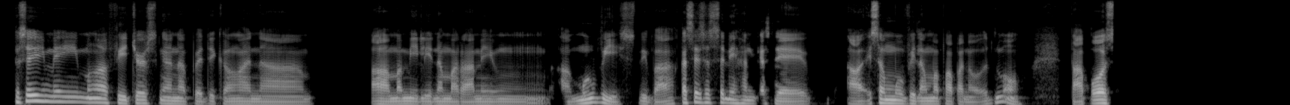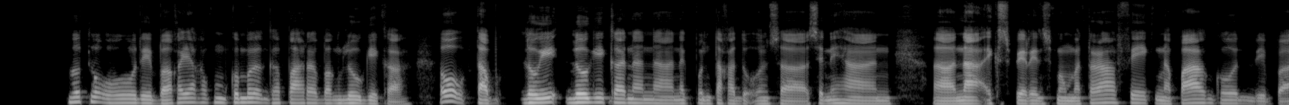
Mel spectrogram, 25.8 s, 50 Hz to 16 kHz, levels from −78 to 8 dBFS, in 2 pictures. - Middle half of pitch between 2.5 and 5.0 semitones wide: No, wide, 5.6 semitones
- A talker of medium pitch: No, low, 115 Hz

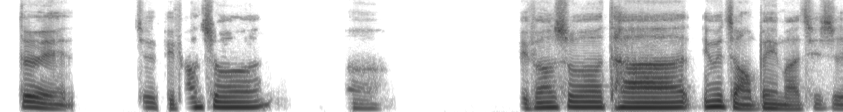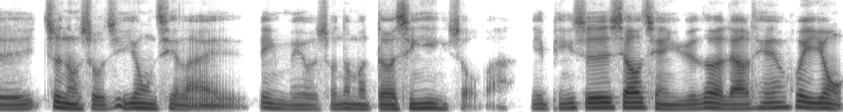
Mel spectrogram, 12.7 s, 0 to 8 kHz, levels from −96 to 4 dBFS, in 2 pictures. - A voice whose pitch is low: Yes, low, 120 Hz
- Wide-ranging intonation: No, average, 4.2 semitones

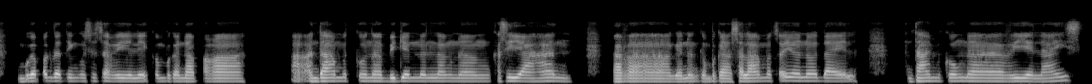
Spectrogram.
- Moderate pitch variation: No, narrow, 1.3 semitones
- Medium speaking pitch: Yes, medium, 150 Hz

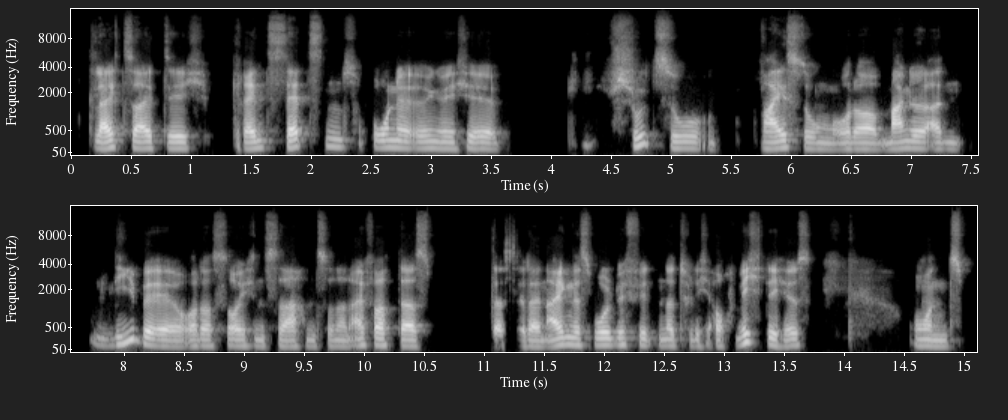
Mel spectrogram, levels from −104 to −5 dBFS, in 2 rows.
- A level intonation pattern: Yes, narrow, 2.3 semitones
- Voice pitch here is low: Yes, low, 120 Hz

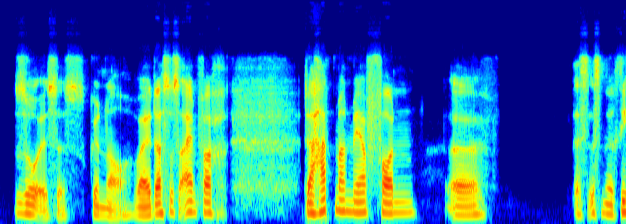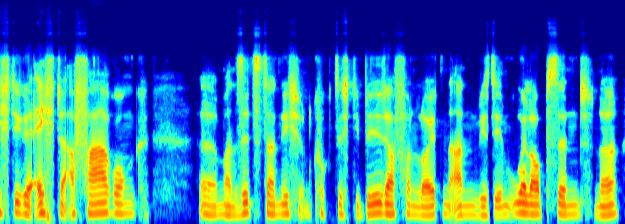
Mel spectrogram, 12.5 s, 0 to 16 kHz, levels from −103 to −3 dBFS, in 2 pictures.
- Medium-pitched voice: No, low, 120 Hz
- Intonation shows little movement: No, average, 3.2 semitones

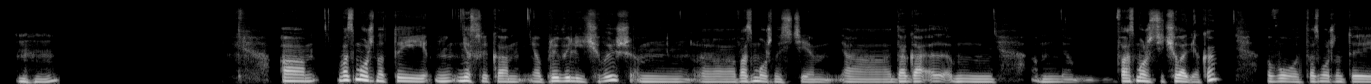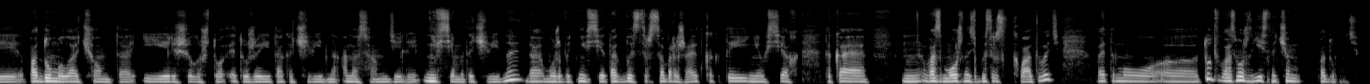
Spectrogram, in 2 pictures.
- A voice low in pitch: Yes, low, 130 Hz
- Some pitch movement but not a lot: Yes, average, 3.1 semitones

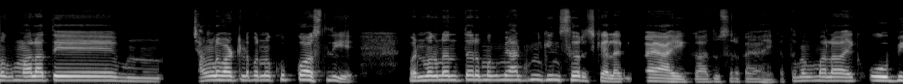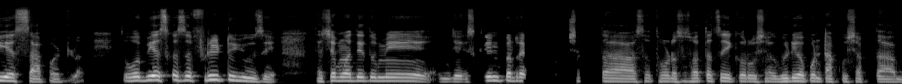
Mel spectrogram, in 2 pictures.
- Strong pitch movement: Yes, wide, 5.7 semitones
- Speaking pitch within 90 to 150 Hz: No, medium, 165 Hz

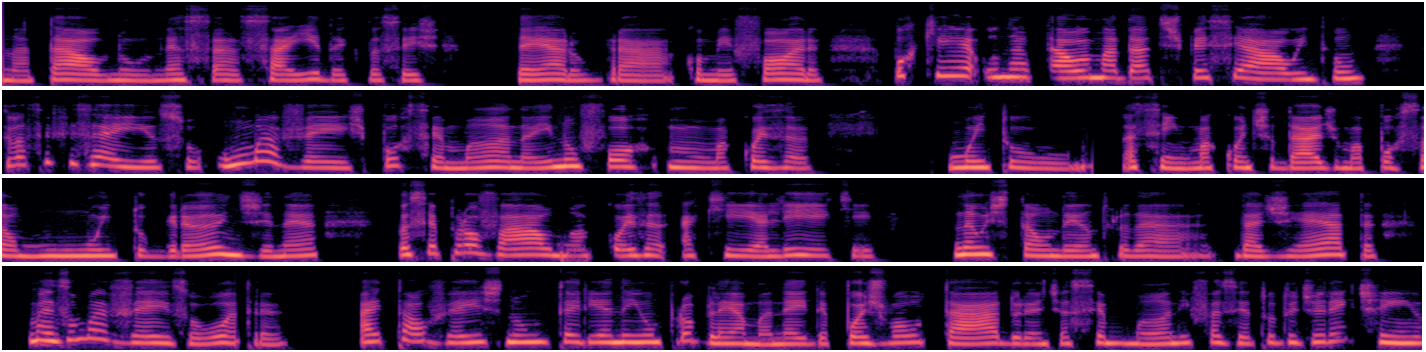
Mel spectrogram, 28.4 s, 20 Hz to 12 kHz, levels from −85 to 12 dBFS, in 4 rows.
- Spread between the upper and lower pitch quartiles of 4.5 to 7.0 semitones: No, average, 3.8 semitones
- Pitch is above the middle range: Yes, high, 210 Hz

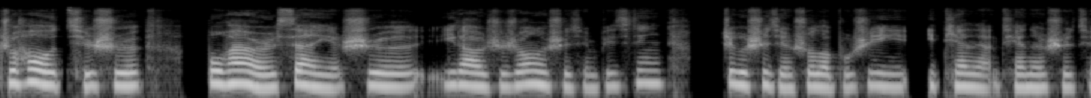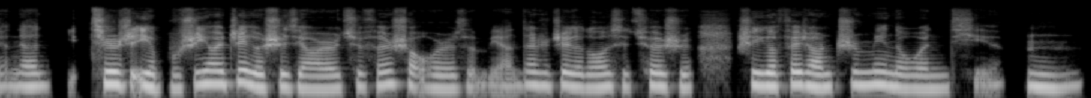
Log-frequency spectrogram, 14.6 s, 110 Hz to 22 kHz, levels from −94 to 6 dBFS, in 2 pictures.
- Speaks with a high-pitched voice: Yes, high, 210 Hz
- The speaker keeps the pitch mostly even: Yes, narrow, 2.1 semitones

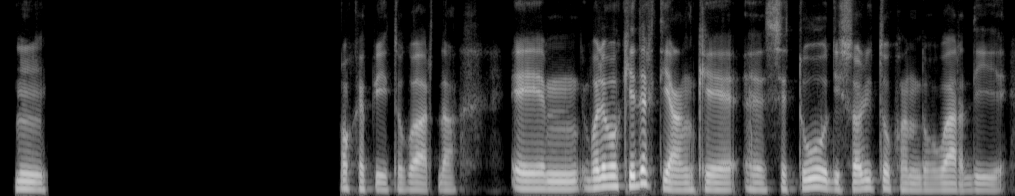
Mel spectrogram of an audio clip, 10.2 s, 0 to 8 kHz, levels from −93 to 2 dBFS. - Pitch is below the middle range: Yes, low, 115 Hz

